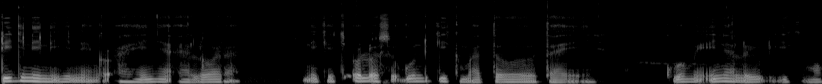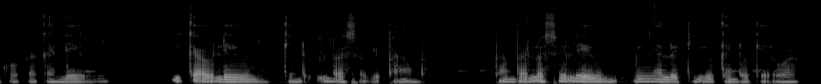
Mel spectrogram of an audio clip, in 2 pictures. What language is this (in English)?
Luo (Kenya and Tanzania)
